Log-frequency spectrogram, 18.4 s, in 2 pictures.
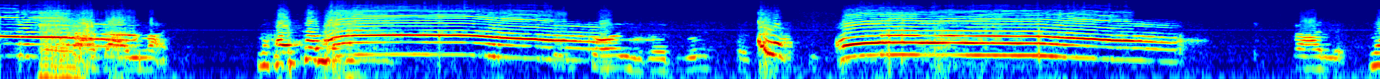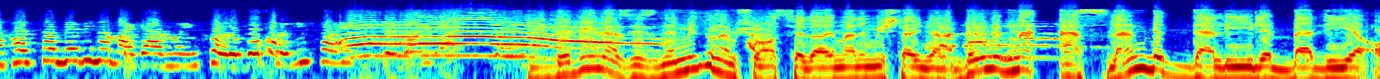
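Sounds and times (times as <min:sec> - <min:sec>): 
baby crying during a phone call: 0:00.0 - 0:01.1, 0:02.1 - 0:04.4, 0:05.0 - 0:08.0, 0:11.3 - 0:16.6
speech: 0:00.9 - 0:03.0, 0:04.0 - 0:07.7, 0:08.6 - 0:18.3.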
